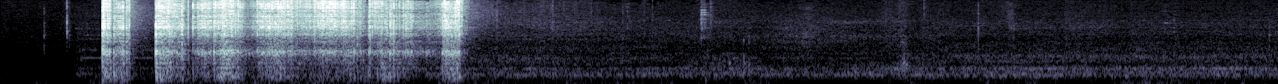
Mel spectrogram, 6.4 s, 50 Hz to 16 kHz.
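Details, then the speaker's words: Bestarc entry-level gasless flux-core MIG welder cranked to its maximum 135 amps: about two seconds of loud, harsh crackling and sizzling as the arc burns very hot. "Ooh, that is burning in hot."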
